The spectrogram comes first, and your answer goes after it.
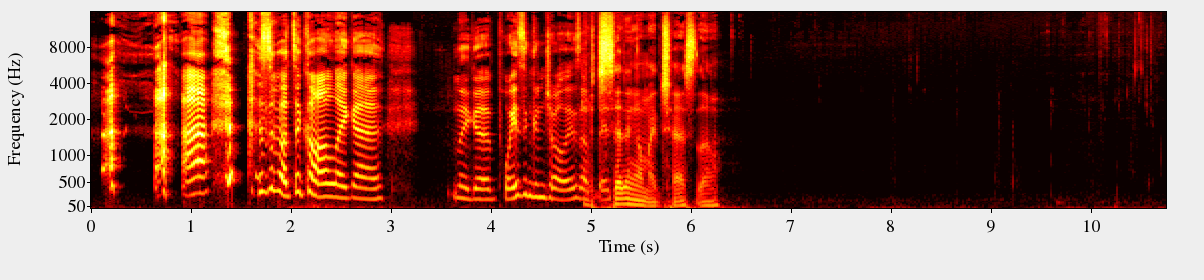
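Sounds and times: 
low hum: 0.0s - 10.7s
speech: 1.1s - 6.4s
person chugging a drink with swallowing and mouth sounds: 7.6s - 10.7s.

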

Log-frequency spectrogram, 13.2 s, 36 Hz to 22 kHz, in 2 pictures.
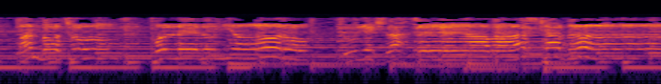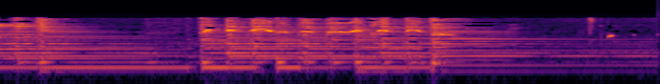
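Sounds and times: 
steady instrumental backing music: 0.0s - 13.2s
speech: 0.2s - 7.1s
person whistling a melody: 8.6s - 11.4s, 12.7s - 13.2s.

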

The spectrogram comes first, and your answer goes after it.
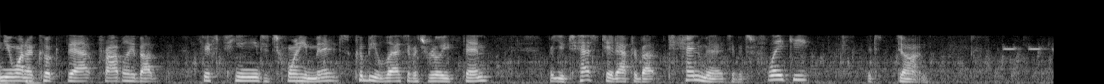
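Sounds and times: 
speech: 0.0s - 9.4s
kitchen oven timer beeps: 10.0s - 10.6s.

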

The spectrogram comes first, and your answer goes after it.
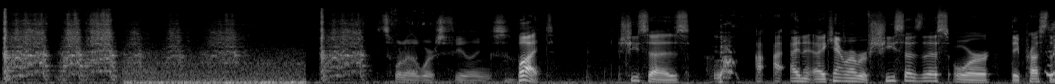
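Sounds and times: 
car engine cranking, failing to start: 0.0s - 2.4s, 3.2s - 3.8s
speech: 3.9s - 5.6s, 6.2s - 10.5s.

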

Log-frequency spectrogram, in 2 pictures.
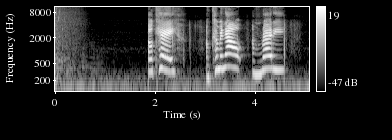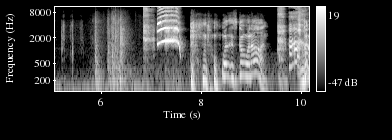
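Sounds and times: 
speech: 1.9s - 4.7s, 8.0s - 10.1s
door banging open with thuds and rattles: 5.8s - 6.8s
laughter: 9.6s - 10.1s.

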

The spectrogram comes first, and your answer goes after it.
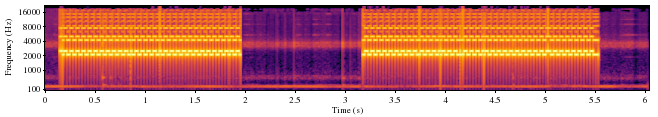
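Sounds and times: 
mobile phone ringtone ringing: 0.2s - 2.0s, 3.2s - 5.6s.

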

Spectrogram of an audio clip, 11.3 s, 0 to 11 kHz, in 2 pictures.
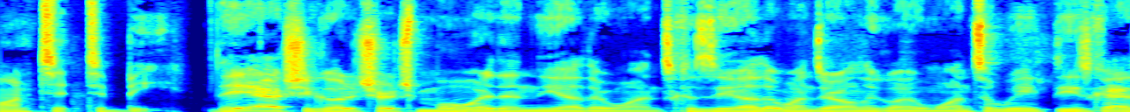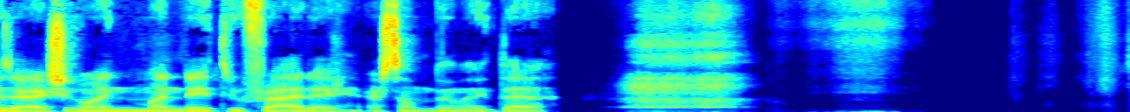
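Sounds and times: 
speech: 0.0s - 9.1s
person yawning: 8.7s - 9.5s.

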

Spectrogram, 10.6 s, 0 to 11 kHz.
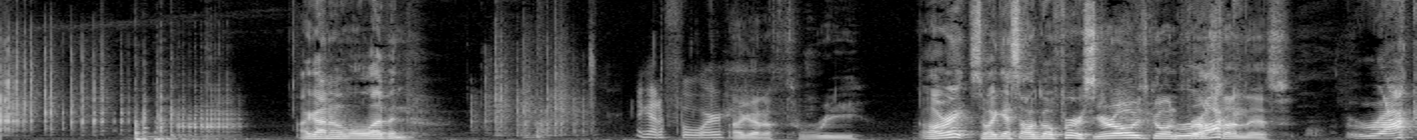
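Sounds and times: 
dice rolling on a hard tabletop in a role-playing game: 0.0s - 1.9s, 3.5s - 4.6s
speech: 2.2s - 3.2s, 4.8s - 10.6s.

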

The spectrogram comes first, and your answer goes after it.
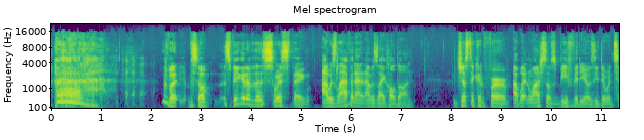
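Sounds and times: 
person imitating heavy breathing into a microphone: 0.0s - 1.8s
speech: 0.1s - 0.6s, 1.7s - 7.3s, 8.0s - 11.3s.

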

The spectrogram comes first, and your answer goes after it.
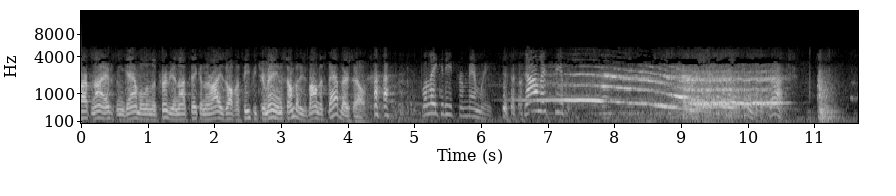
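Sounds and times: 
speech: 0.0s - 9.5s, 10.4s - 10.7s
ambulance siren winding down: 6.2s - 10.8s.

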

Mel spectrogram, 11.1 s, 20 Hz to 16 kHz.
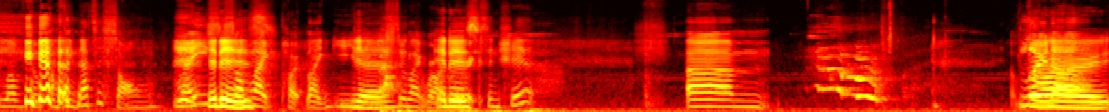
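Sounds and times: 
speech: 0.0s - 5.5s, 6.9s - 7.8s, 10.2s - 11.0s
faint low hum: 2.8s - 11.0s
dog whimpering and whining: 8.1s - 9.0s.

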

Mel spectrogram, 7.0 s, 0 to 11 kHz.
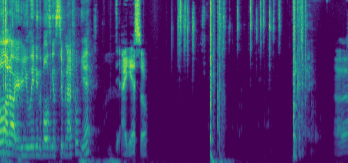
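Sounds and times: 
speech: 0.0s - 3.0s, 6.7s - 6.9s
dice rattling during a game: 3.4s - 6.3s.

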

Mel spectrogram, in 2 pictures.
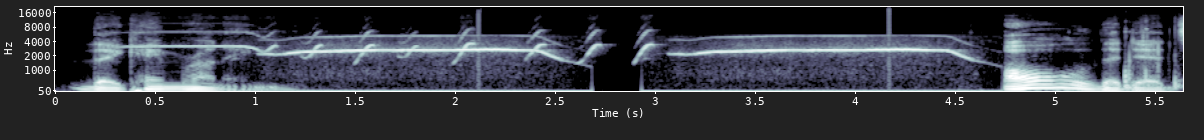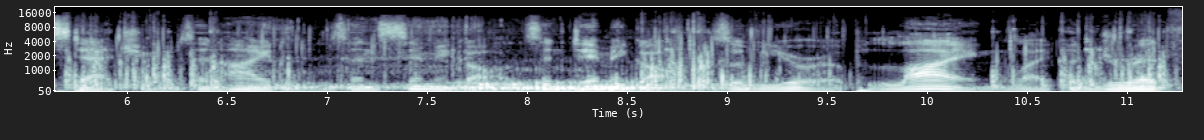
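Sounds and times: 
speech: 0.2s - 1.0s, 4.8s - 11.2s
high shrill whistle: 0.3s - 4.8s.

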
